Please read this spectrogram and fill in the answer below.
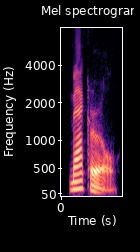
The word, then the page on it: mackerel: American English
